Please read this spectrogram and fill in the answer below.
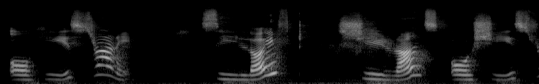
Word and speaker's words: läuft: umlaut in the stem, the pronunciation is different. It is oi. Ich laufe, I run or I am running. Du läufst, you run or you are running. Läuft, he runs or he is running.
